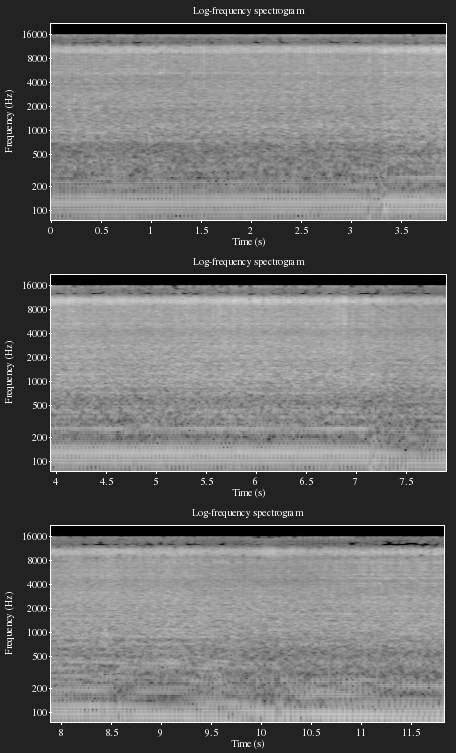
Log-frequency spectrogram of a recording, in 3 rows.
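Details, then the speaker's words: Wheel Horse 416 garden tractor, sitting unused for years, idling without any carburetor cleaning; a low, steady single-cylinder putter with no misses, surging or smoke, running cleanly and smoothly despite the presumed dirty carburetor. "smooth I cannot believe how well this thing idled with a dirty carburetor or what I presumed was a dirty carburetor obviously it's not too bad"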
